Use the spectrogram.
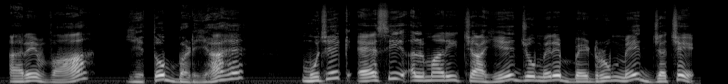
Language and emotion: Hindi, happy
